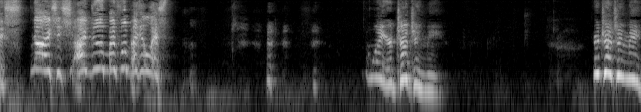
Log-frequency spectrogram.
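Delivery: playful, petulant, little tantrum-style voice. Recounting announcing a food bucket list, the speaker acts out a mock tantrum. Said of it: "That was my tantrum".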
